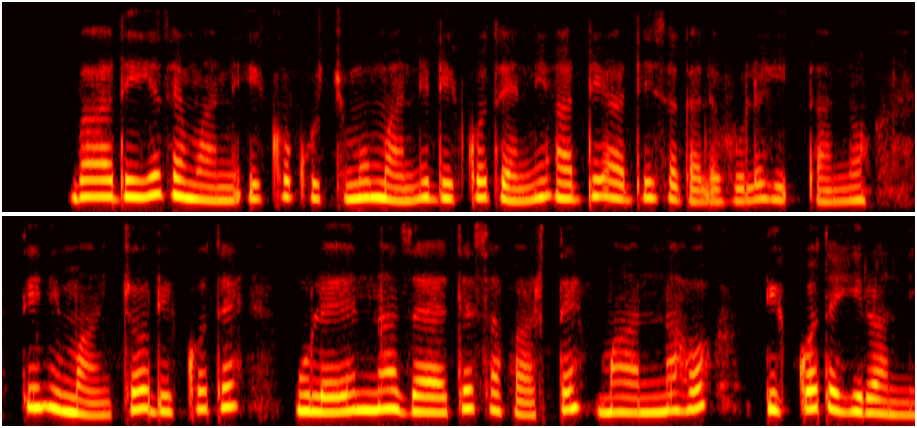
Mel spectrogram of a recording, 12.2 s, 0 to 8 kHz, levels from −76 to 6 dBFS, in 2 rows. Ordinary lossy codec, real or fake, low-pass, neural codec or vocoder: Opus, 32 kbps; real; 7.2 kHz; none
